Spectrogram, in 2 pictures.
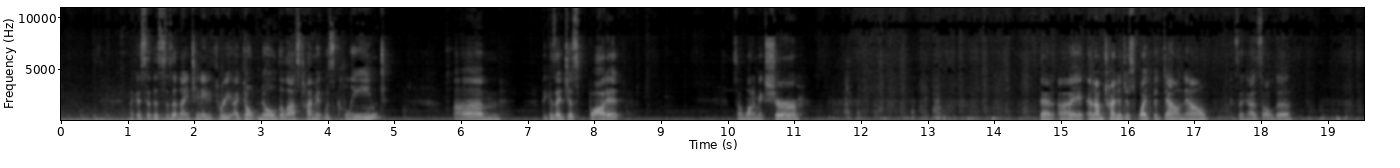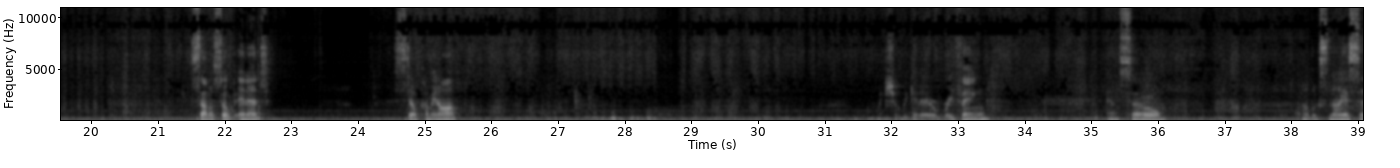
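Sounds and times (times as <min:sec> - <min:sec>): wipe scuffing over bag: 0:11.8 - 0:22.2, 0:24.7 - 0:38.0.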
